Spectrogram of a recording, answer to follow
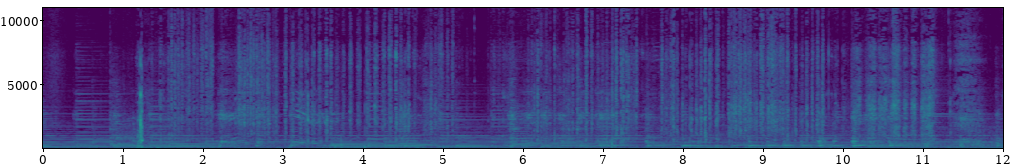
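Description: Sandpaper on a block rubbing quickly back and forth over the wooden pump forend of a Colt Lightning carbine, over acoustic guitar music. A single sharp click about a second in.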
